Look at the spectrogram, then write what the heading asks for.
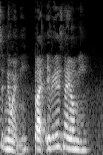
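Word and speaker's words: Noemí: I thought her name was Naomi this whole time, but actually... I thought I was pronouncing it Noemi, and the only reason I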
